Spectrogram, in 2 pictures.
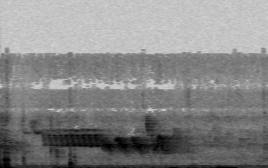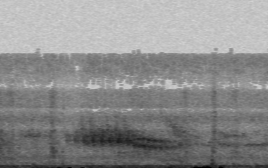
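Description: A small bird singing: a high trilled phrase about two seconds long, then a shorter phrase a few seconds later. A few low thumps, the loudest sounds, come about a third of the way in and again near the end.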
